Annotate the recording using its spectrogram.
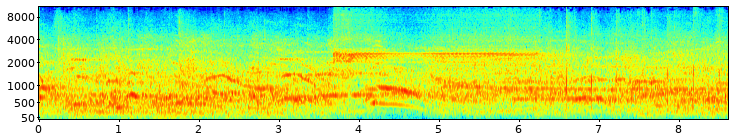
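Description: Crowd voices in a gymnasium, then the scoreboard buzzer sounding one steady high tone for about two and a half seconds near the middle, marking the end of the basketball game.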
